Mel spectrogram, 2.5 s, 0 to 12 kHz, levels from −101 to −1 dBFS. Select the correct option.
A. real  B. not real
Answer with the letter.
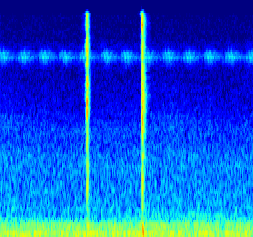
A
